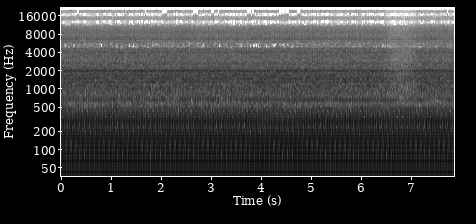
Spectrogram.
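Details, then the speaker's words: Honda GX160 single-cylinder on Splitfire wood splitter, previously bogging when splitting, after carburetor clean and oil top-up, choke half on: steady, even putter, no surging, hunting or stumbling; sounds fine, normal clean idle. "Sounds like it's fine."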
